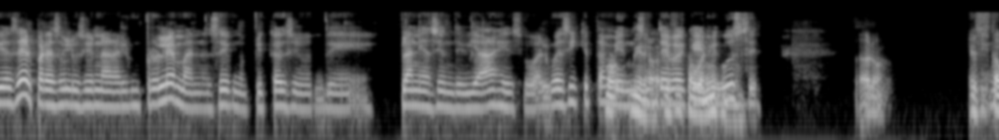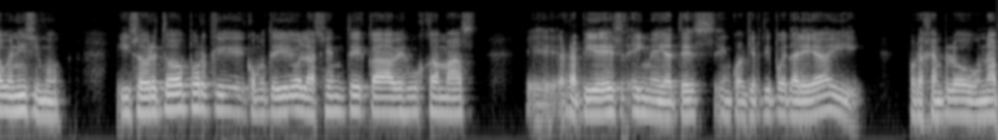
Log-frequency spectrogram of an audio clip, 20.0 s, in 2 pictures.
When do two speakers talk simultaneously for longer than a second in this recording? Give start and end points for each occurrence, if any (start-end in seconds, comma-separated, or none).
6.0-7.5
